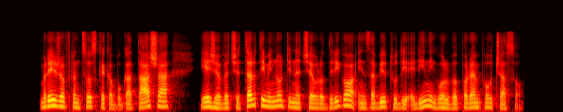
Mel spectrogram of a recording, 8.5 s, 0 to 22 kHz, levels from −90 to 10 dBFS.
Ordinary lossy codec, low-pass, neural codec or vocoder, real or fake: none; none; codec, 16 kHz, 0.3 kbps, FocalCodec; fake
